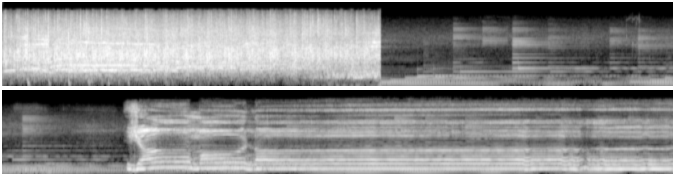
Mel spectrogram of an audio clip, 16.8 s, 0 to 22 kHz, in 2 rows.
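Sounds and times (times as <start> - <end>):
audience applause welcoming a performer on stage: 0.0 - 4.8
quiet instrumental music with sustained tones: 4.8 - 16.7
speech: 10.0 - 12.0.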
